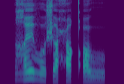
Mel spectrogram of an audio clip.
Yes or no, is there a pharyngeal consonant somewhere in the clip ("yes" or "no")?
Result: yes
